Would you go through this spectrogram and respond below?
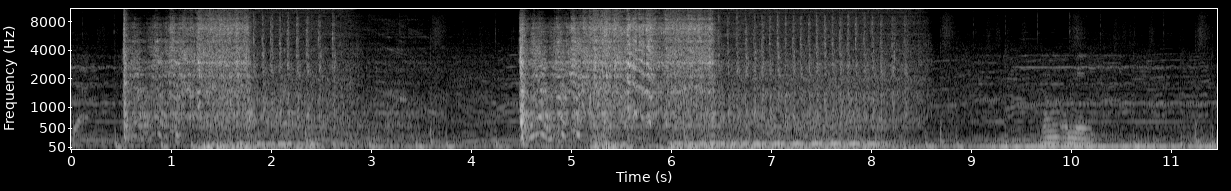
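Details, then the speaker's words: Project car with missing front wiring harness, after new starter, starter solenoid and ignition module, first start: two attempts each opening with a sharp bang, then brief uneven rumble, very quiet running; backfires on starting. "oh wait wait that does something there it backfires that backfires"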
